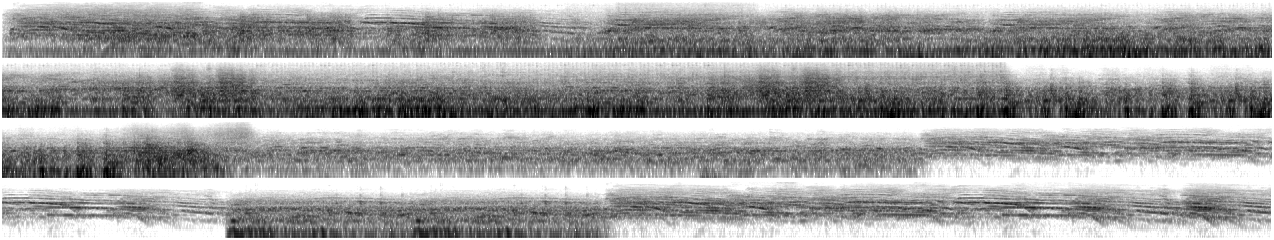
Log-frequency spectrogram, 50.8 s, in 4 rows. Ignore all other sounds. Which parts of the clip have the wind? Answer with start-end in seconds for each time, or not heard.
0.0-27.9.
